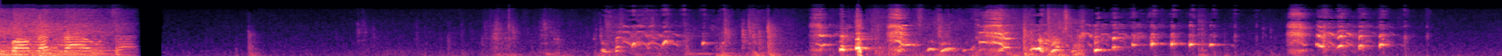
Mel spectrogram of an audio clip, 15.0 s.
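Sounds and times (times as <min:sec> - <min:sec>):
person laughing: 0:06.0 - 0:07.3, 0:08.1 - 0:14.4.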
